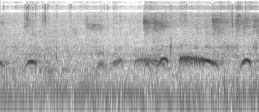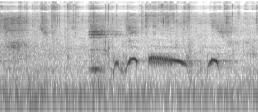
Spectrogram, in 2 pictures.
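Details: Cooing spotted dove used to excite a decoy bird. A brief upturned note leads into a drawn-out descending coo and a clipped final note, the phrase heard twice against soft background hiss.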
